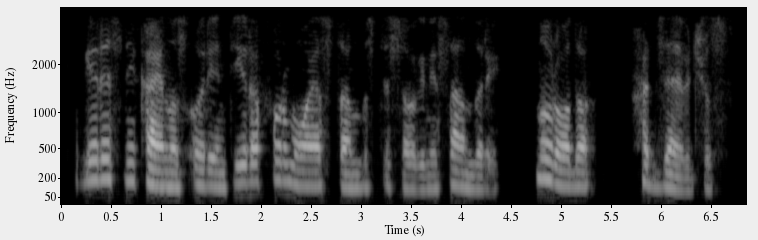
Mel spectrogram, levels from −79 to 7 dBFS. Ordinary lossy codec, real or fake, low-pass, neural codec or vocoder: MP3, 24 kbps; real; 3.6 kHz; none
